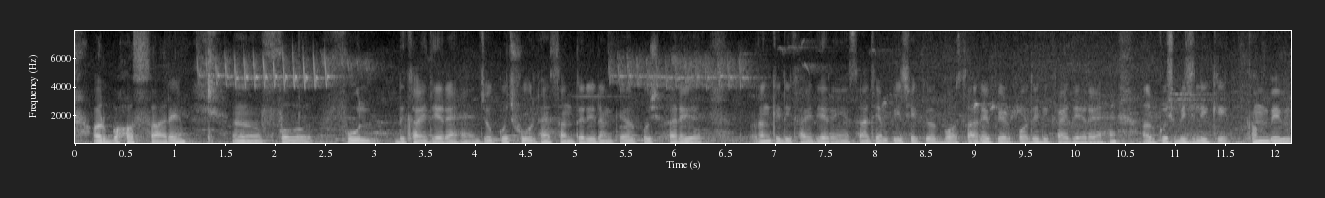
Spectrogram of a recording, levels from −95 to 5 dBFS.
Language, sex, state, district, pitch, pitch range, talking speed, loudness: Hindi, male, Uttar Pradesh, Ghazipur, 120 Hz, 110-130 Hz, 225 wpm, -28 LUFS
